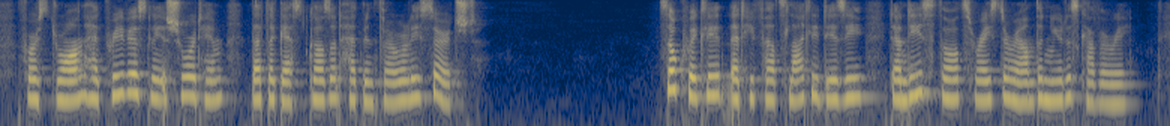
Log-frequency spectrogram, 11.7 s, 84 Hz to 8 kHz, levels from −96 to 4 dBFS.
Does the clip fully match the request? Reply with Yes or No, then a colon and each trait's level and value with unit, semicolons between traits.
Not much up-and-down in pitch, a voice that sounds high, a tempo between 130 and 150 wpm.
Yes: narrow, 1.8 semitones; high, 225 Hz; average, 145 wpm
